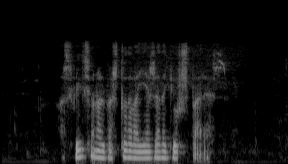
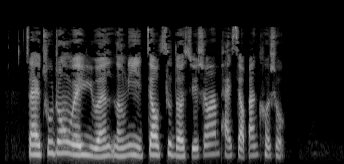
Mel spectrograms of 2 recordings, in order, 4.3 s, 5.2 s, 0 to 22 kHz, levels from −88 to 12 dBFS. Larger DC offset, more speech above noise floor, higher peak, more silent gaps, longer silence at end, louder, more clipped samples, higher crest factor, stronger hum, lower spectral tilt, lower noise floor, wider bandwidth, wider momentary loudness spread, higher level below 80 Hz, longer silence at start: neither; second, 40 dB vs 54 dB; second, -16 dBFS vs -2 dBFS; neither; about the same, 0.95 s vs 0.95 s; second, -34 LUFS vs -22 LUFS; neither; about the same, 20 dB vs 20 dB; neither; first, -6 dB/octave vs -3 dB/octave; about the same, -74 dBFS vs -75 dBFS; second, 8 kHz vs 12 kHz; first, 16 LU vs 9 LU; first, -68 dBFS vs -78 dBFS; first, 0.9 s vs 0.4 s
